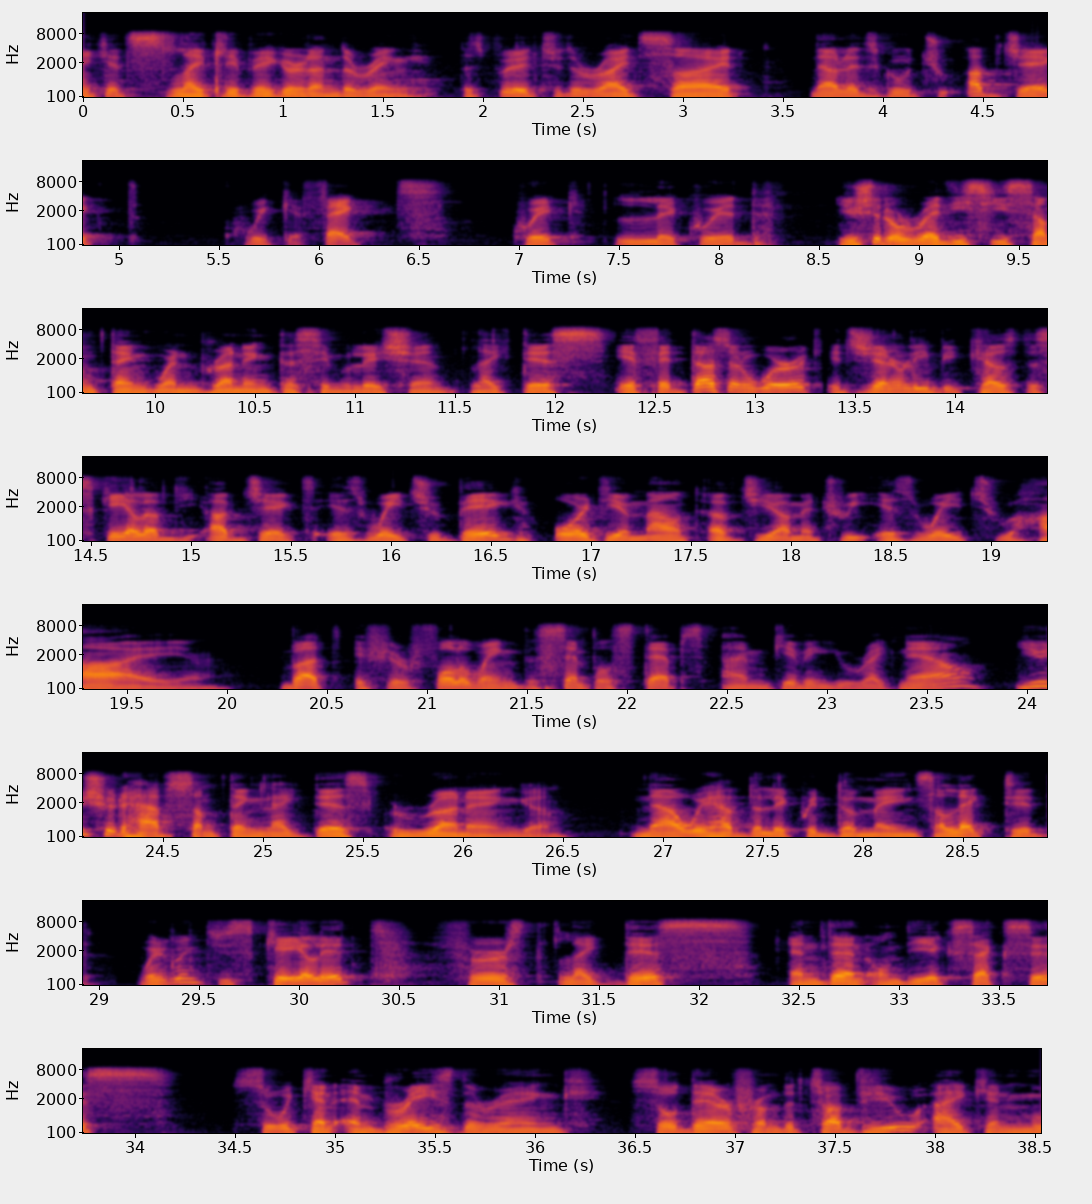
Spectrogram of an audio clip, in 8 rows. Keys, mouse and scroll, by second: 0.9 click, 4.3-7.5 drag, 29.3 Escape, 30.1 s, 32.5 x, 34.6 click, 36.1 click, 36.8 g.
